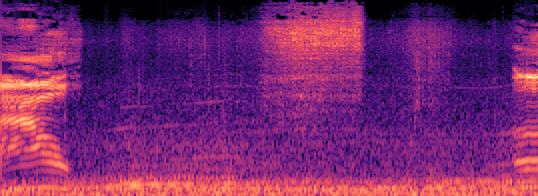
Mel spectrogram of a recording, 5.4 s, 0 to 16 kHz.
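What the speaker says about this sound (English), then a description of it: "Love the supercharger whine. Can't beat that whatsoever." Supercharged Chevrolet Camaro ZL1 1LE accelerating hard, a loud steady engine roar and rumble sustained throughout, with a high supercharger whine and short bursts of talk over it.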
